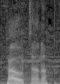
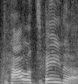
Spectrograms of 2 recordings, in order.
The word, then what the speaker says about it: Palutena: the Devon please is palitana it's palutena Fountaine where's the I where in game it is pronounced palutena by lieutenant you're worse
